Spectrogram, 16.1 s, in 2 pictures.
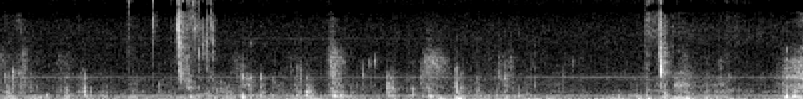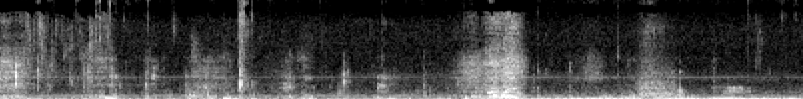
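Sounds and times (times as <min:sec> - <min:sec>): chewing and wet mouth sounds: 0:00.0 - 0:16.0.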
